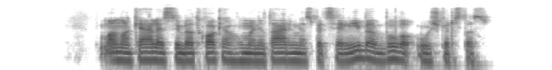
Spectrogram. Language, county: Lithuanian, Vilnius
